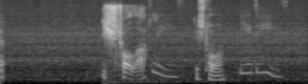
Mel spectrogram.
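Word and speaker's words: Y'shtola: Ishtola.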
